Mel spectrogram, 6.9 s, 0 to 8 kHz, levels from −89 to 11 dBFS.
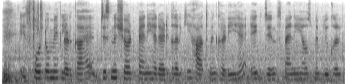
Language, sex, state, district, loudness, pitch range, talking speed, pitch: Hindi, female, Haryana, Jhajjar, -18 LUFS, 185-215 Hz, 215 wpm, 195 Hz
